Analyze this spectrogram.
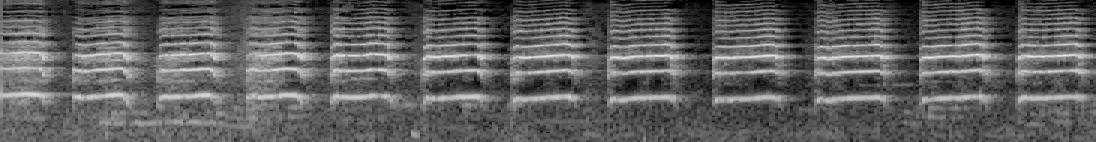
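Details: Captive Lanner falcon at a bird park in Japan calling repeatedly because it wants attention from its keeper: loud, harsh, nasal notes with rich harmonics, each about half a second long, repeated evenly about twice per second.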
